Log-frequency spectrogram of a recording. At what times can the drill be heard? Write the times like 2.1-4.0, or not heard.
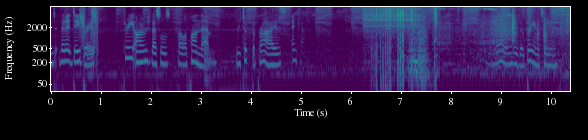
6.2-10.3.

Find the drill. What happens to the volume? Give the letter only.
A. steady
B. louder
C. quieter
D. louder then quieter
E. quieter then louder
E.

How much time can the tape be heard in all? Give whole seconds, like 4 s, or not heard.
2 s.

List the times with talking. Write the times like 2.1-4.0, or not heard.
0.0-5.1, 8.7-10.2.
